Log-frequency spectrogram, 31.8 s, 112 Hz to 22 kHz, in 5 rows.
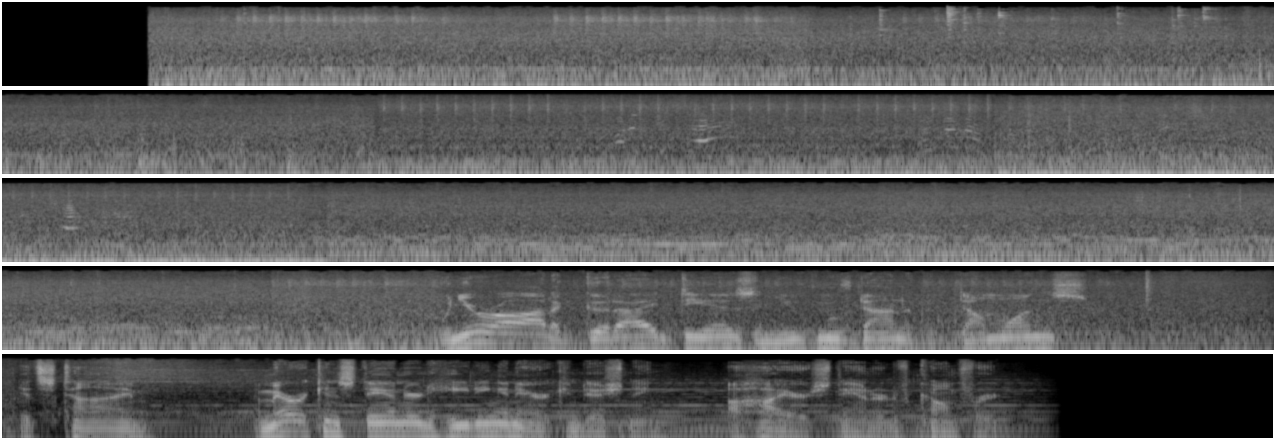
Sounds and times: Music: 0:10.8 - 0:21.8, 0:25.6 - 0:30.8
Speech: 0:21.3 - 0:24.6, 0:25.5 - 0:30.5.

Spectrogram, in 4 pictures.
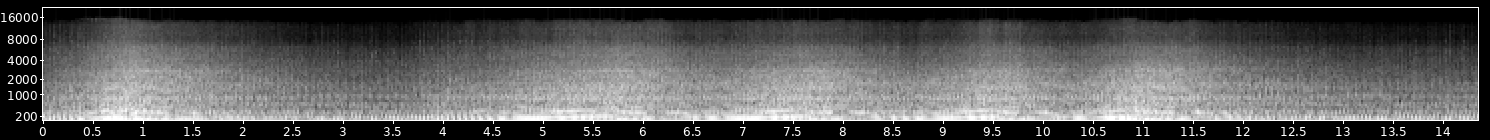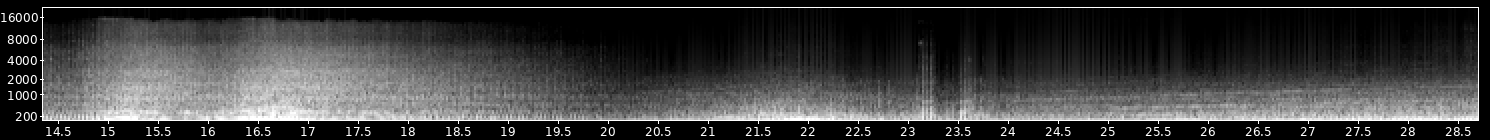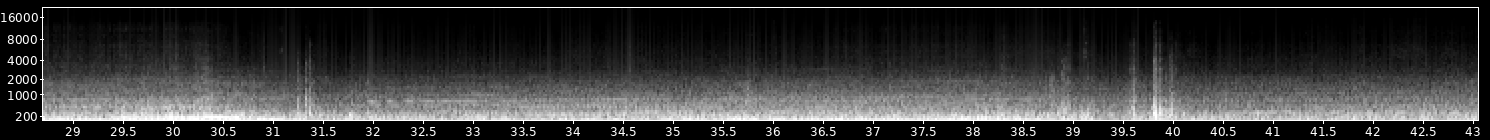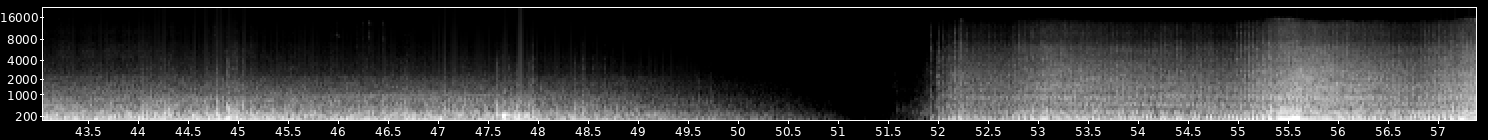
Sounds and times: Accelerating, revving, vroom: 0:00.0 - 0:02.3, 0:03.9 - 0:12.4, 0:14.7 - 0:18.6, 0:20.8 - 0:22.5, 0:23.1 - 0:31.4, 0:32.4 - 0:39.2, 0:51.9 - 0:57.3
Car: 0:00.0 - 0:51.0, 0:51.6 - 0:57.3.

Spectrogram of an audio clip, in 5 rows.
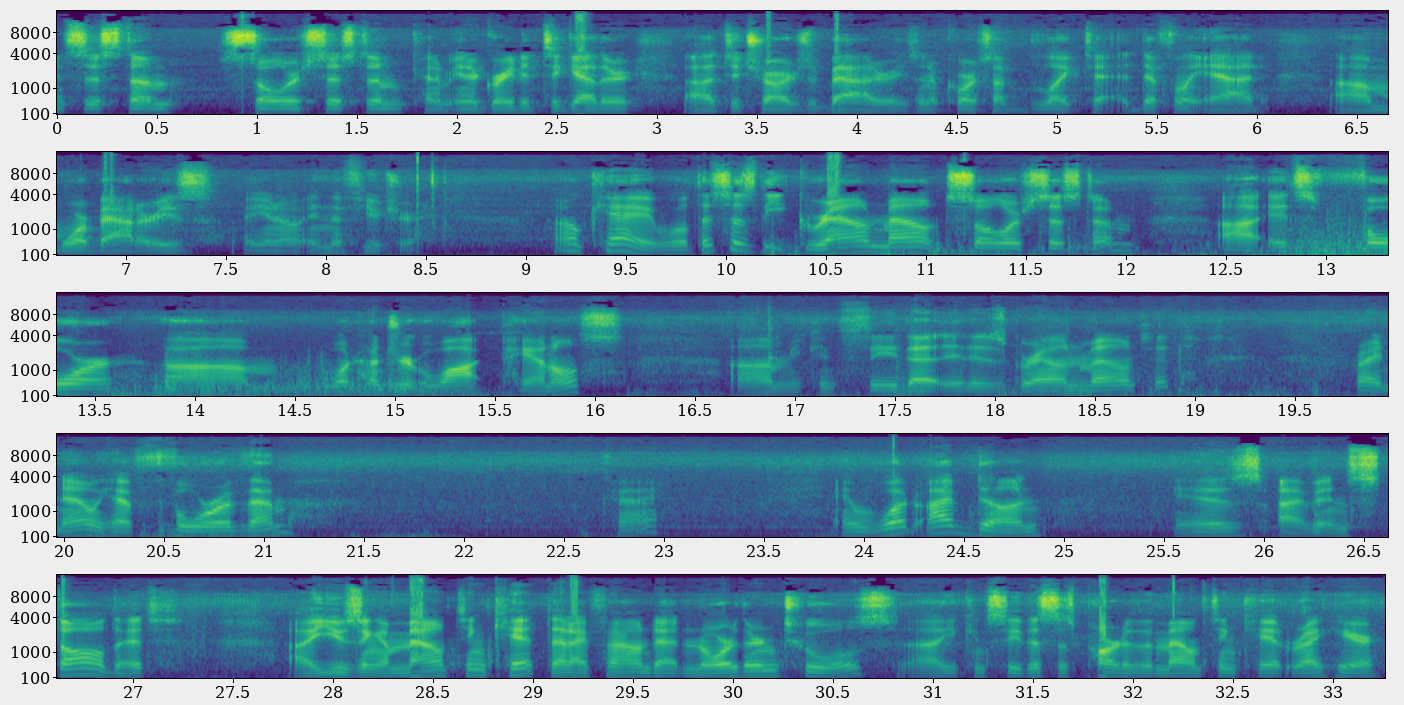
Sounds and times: Wind noise (microphone): 0:10.2 - 0:22.0.

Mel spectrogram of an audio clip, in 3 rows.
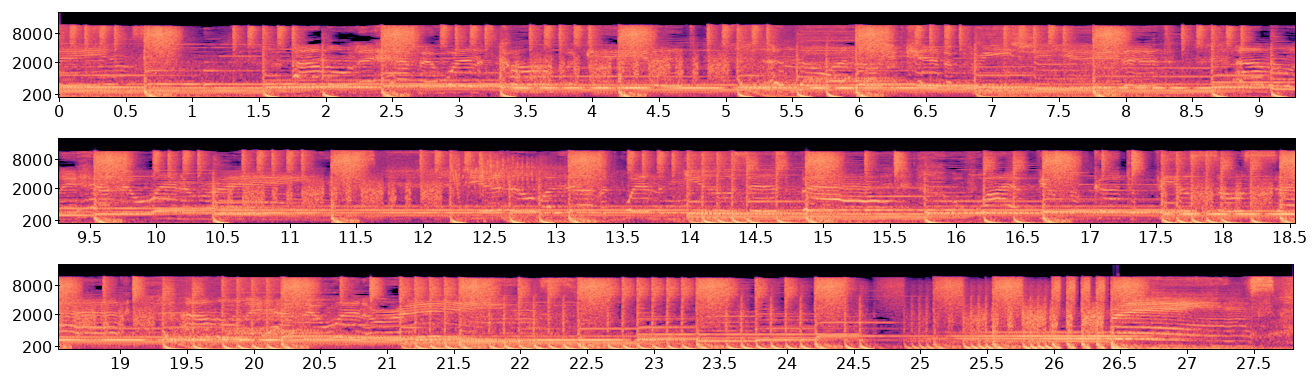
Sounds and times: Dubstep: 0:00.0 - 0:27.7.

